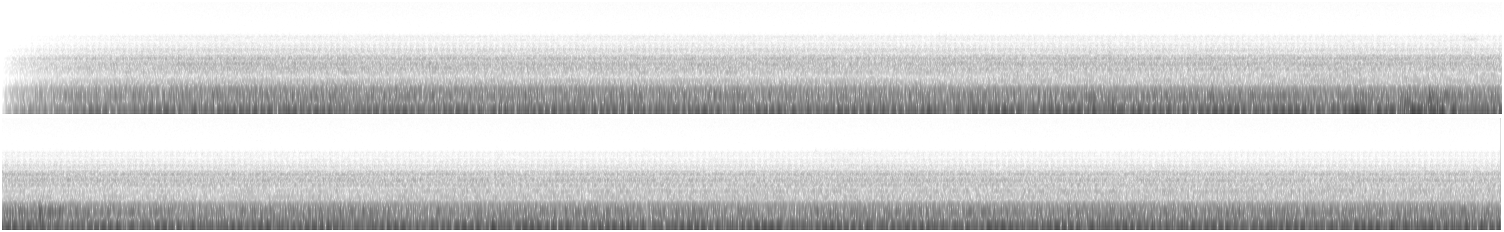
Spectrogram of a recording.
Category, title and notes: Sound effects > Other mechanisms, engines, machines
A recording of the inside of a train from a recent trip to London using a contact mic.
contact, field, mic, recording, rumble, train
